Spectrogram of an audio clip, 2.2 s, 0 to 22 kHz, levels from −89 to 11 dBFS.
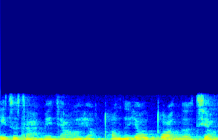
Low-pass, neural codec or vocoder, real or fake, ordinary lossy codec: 7.2 kHz; none; real; none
